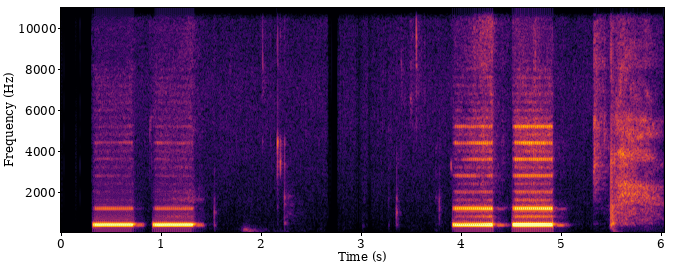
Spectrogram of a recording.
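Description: A phone call's ringback tone plays two double rings, pairs of short buzzing tones separated by a long silent gap, fairly faint, followed by a soft click and brief noise.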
